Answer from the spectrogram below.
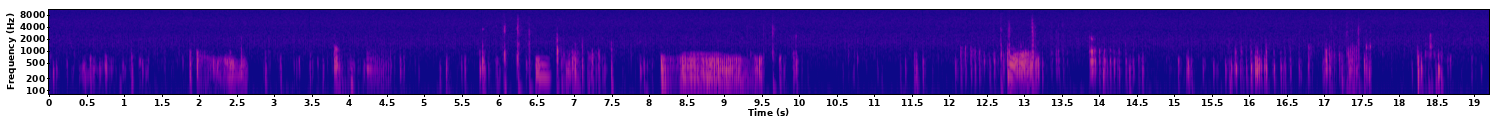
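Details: Woman's belly after drinking probably expired milk, with very bad diarrhea: frequent loud gurgling and rumbling gut sounds in irregular bursts, some prolonged; loud, active borborygmi.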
